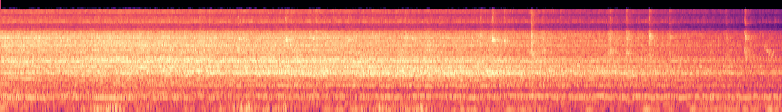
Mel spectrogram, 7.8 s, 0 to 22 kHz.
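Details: Customer's single-phase motor with pulley, started via reversing contactors (16 A at 220 V, 32 A at 110 V): high hissy whir with faint rough edge easing as it slows, bad bearing.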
